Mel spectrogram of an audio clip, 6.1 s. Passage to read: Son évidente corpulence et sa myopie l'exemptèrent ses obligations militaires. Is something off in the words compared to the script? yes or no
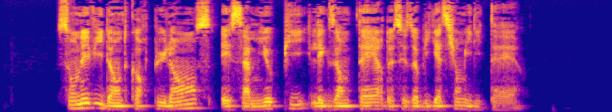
yes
